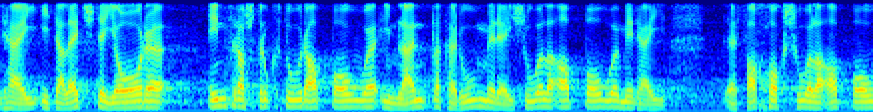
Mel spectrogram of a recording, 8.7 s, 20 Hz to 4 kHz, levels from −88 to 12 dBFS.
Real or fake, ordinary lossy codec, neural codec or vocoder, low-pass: real; none; none; 3.6 kHz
